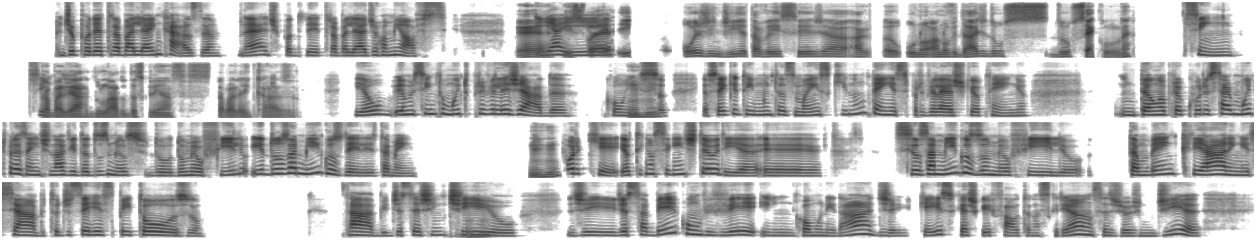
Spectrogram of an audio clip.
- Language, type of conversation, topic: Portuguese, podcast, Como você equilibra o trabalho e o tempo com os filhos?
- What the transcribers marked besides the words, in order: tapping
